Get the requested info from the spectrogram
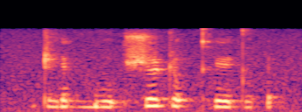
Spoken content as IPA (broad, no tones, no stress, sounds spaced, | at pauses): ʈ ə̤ ɾ œ ɡ͡b u ʔ ʃ œ ʈ o ʔ kʰ ø t̪ ə̤ ʔ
